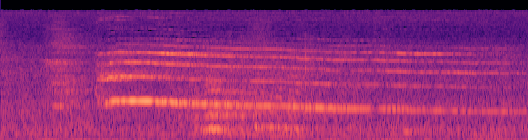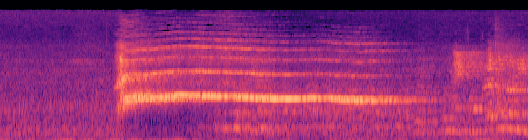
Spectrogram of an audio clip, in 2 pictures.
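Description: A young woman cries out in long, drawn-out wails.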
